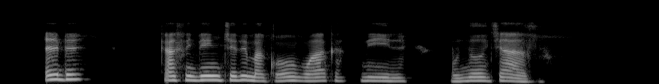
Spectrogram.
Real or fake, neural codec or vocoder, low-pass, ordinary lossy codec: fake; autoencoder, 48 kHz, 32 numbers a frame, DAC-VAE, trained on Japanese speech; 7.2 kHz; none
